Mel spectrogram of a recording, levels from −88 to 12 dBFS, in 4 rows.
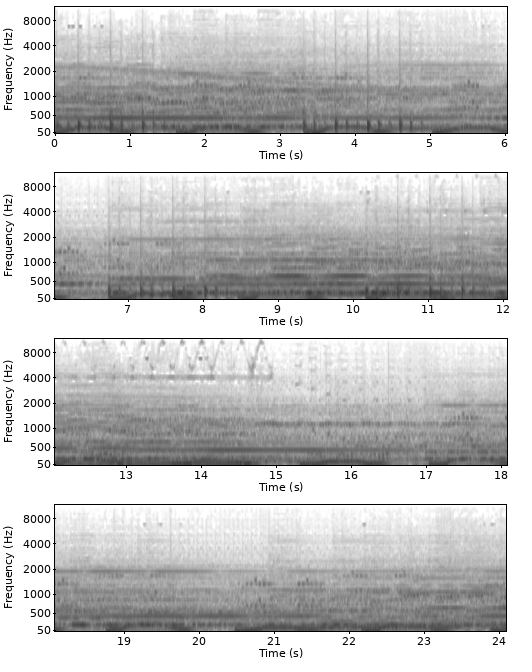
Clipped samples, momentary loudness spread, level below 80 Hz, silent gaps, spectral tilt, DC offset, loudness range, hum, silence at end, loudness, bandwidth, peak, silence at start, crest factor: under 0.1%; 7 LU; -26 dBFS; none; -9 dB/octave; 0.9%; 5 LU; none; 0 s; -22 LUFS; 11.5 kHz; -2 dBFS; 0 s; 18 dB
